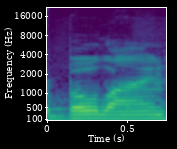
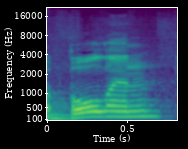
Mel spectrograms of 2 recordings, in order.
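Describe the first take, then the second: First: "bowline" said as BOH-line, rhyming with "line"; BOH-line pronunciation. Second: "bowline" said as BOH-lin, short unstressed ending; BOH-lin pronunciation. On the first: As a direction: say "bowline" with a full long i in the second syllable. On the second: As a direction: say "bowline" with a reduced second syllable, BOH-lin. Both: Shown as a demonstration. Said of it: "however you wanna pronounce it".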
